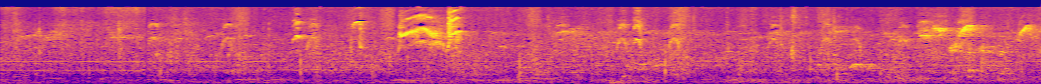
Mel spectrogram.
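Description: Birds chirping: short, high calls at irregular intervals, with the loudest cluster about four seconds in and another group near the end.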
